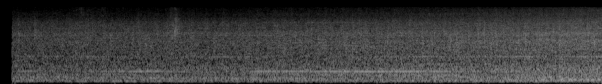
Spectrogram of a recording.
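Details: Rebuilt 5.7L engine running after rebuild: smooth, even note climbing steadily as revs build, no knocking or tapping; rod knock gone, healthy running.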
